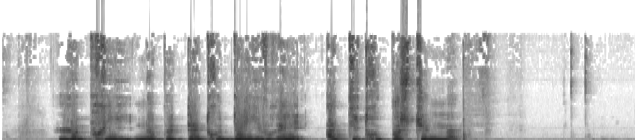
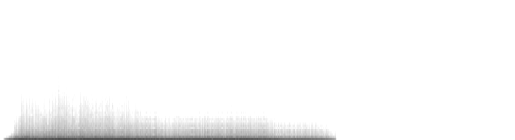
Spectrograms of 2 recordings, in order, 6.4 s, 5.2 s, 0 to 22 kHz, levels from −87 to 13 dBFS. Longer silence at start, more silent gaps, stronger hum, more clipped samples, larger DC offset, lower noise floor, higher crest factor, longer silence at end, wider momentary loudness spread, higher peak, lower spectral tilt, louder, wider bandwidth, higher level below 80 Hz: first, 0.6 s vs 0.05 s; neither; neither; neither; neither; second, -47 dBFS vs under -90 dBFS; about the same, 10 dB vs 8 dB; second, 1.45 s vs 1.85 s; second, 6 LU vs 12 LU; first, 0 dBFS vs -12 dBFS; second, -5.5 dB/octave vs -13 dB/octave; first, -9 LUFS vs -23 LUFS; first, 17.5 kHz vs 1.9 kHz; second, -32 dBFS vs -22 dBFS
